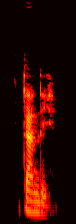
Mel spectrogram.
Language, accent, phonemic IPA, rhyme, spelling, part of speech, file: English, Southern England, /ˈdæn.di/, -ændi, dandy, noun / adjective, LL-Q1860 (eng)-dandy.wav
- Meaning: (noun) 1. A man very concerned about his physical appearance, refined language, and leisurely hobbies, pursued with the appearance of nonchalance in a cult of self 2. Something excellent in its class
